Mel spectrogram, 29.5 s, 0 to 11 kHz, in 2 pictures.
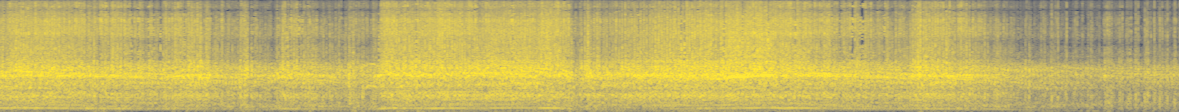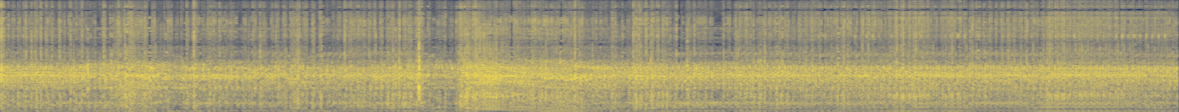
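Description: KTM 1050 motorcycle's V-twin engine running, its pitch stepping up and down, with a rushing noise over it. About twelve seconds in it drops to a quieter, steady low running like idling.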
